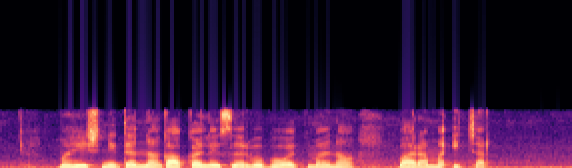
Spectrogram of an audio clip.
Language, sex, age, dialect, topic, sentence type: Marathi, female, 18-24, Northern Konkan, banking, statement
